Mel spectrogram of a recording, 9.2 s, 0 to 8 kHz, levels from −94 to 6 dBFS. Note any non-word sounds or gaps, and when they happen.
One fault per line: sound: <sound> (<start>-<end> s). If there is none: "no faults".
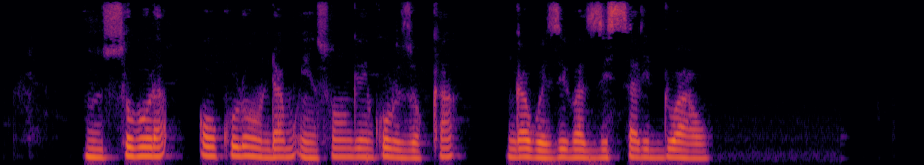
no faults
